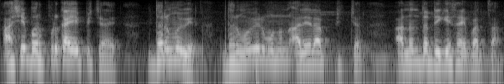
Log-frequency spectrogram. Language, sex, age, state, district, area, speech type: Marathi, male, 18-30, Maharashtra, Satara, urban, spontaneous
